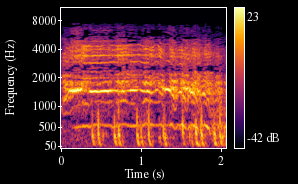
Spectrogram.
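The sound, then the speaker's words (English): Neighing and whinnying from a fiery three-year-old stallion, a loud run of repeated harsh, rising and falling calls with pulsing rhythm, alone with no talk. “Restraining bars and men who threw ropes were all the fiery three-year-old stallion had ever known.”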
